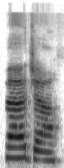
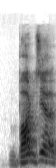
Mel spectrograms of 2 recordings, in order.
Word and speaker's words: Burger: on that's fine you bloody F and my's pronounced Burger burer who I say Burger I say Burger yeah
